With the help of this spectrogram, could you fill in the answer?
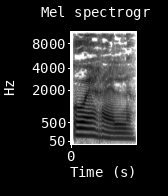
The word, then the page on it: ORL: francais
